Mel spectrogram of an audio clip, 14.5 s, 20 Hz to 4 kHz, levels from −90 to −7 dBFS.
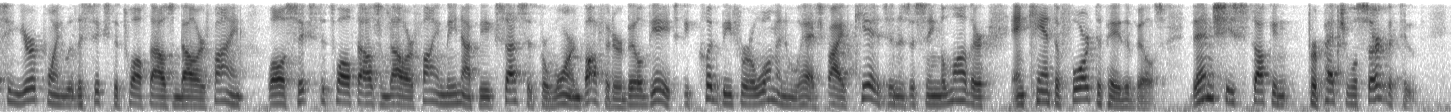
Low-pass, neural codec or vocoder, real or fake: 3.6 kHz; codec, 16 kHz, 0.8 kbps, ZipCodec; fake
